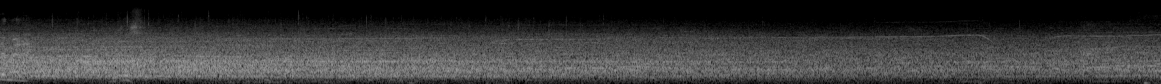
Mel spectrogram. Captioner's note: applause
